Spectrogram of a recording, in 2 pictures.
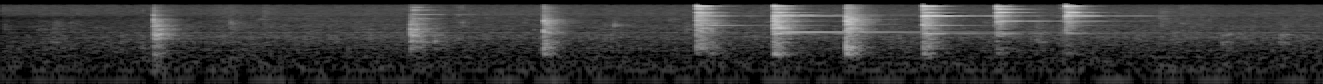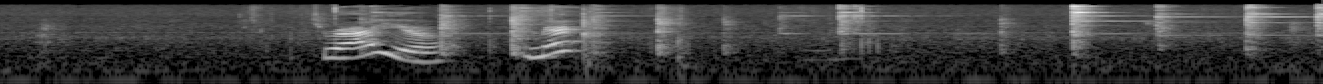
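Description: A spinning toy top clicks and chimes as it whirls.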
